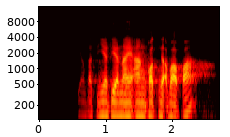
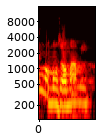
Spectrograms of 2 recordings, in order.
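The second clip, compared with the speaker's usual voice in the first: ordinary delivery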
